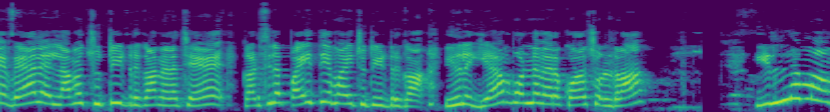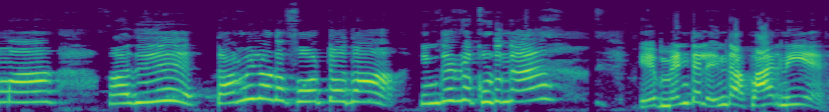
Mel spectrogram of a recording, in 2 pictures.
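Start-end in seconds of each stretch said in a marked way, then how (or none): 5.8-10.1 high, insistent denial; flustered protest. Acted. Nephew insisting to uncle it is her photo, flustered protest. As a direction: protest that they must be mistaken.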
